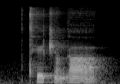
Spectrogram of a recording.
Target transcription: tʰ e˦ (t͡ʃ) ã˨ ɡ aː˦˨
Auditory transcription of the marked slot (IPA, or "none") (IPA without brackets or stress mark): t͡ʃ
